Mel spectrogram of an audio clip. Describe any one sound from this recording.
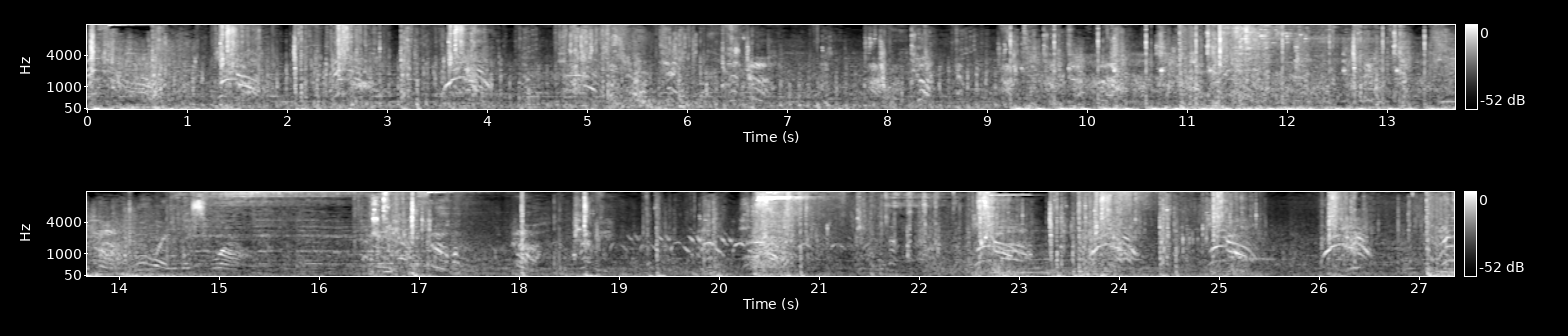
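Punches and kicks land with heavy thuds in a fighting video game.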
